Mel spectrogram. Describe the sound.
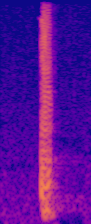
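A single short, buzzy raspberry blown with the lips, imitating a fart, loud against a quiet background, lasting about a fifth of a second before trailing off.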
